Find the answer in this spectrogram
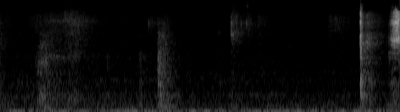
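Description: A pause in a man's speech: soft breathing with a few faint clicks, and one sharper click near the end just before he speaks again.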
